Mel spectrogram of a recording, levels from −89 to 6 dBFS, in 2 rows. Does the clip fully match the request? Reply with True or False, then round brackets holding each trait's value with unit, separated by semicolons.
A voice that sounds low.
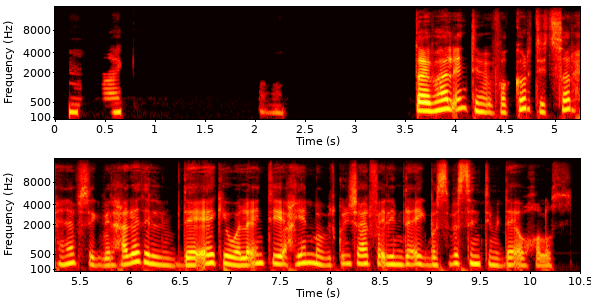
False (220 Hz)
